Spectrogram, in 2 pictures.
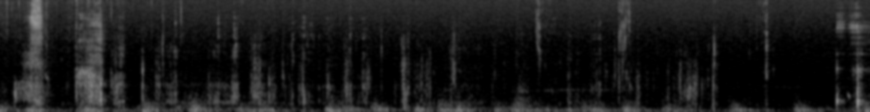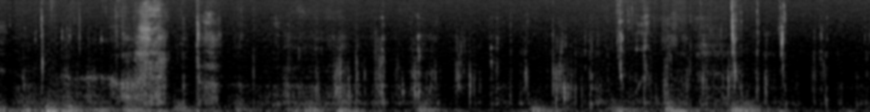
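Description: A person biting into and chewing a whole pan-fried block of Spam, with a bite near the start and a steady run of small crackling mouth sounds as he chews.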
